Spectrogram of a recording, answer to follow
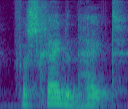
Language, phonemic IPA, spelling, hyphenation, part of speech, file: Dutch, /vərˈsxɛi̯.də(n)ˌɦɛi̯t/, verscheidenheid, ver‧schei‧den‧heid, noun, Nl-verscheidenheid.ogg
- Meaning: 1. variety, assortment 2. variation, diversity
